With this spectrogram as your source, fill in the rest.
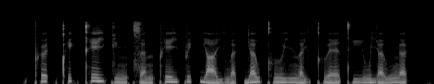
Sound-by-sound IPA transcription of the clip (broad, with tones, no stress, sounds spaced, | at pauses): pʰ ɵ˥ t̚ pʰ ɪ˥ k̚ t̪ʰ e˥ j k ɪ˨˩ ŋ t͡s ɐ˨˩ n pʰ e˥ j p ɪ˥ k̚ j aː˨˩ j w ɐ˨ k̚ j ɐ˥ w kʰ uː˧ j n̪ ɐ˨ j kʷʰ ɛː˨˧ t̪ʰ iː˨˧ w j ɐ˨˥ w ŋ ɐ˧ k̚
